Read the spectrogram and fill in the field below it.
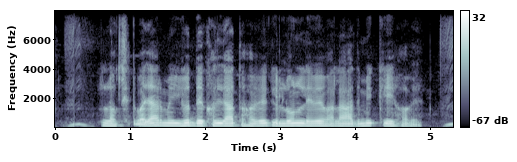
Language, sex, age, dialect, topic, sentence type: Bhojpuri, male, 18-24, Northern, banking, statement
